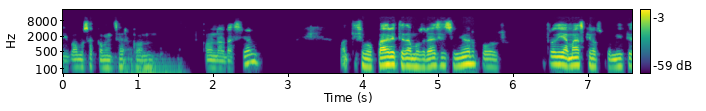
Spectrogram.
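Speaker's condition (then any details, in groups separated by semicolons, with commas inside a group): No condition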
